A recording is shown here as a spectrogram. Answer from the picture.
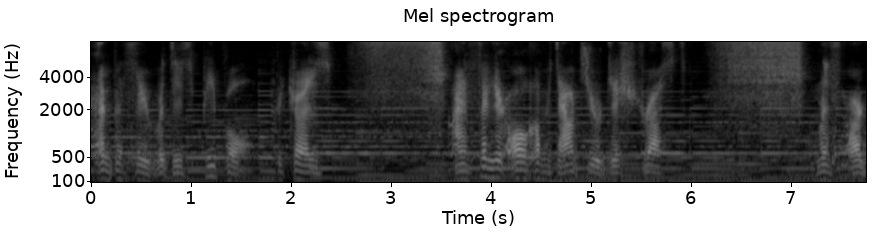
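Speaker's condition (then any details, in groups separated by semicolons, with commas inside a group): Muscular dystrophy; decreased lung function; needs caregivers at home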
